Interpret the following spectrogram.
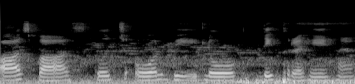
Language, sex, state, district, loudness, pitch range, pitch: Hindi, female, Punjab, Pathankot, -17 LUFS, 175-195 Hz, 190 Hz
